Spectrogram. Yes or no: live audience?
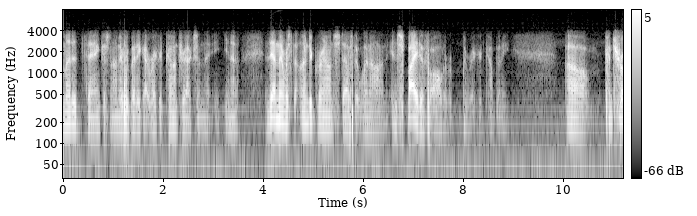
no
